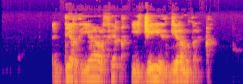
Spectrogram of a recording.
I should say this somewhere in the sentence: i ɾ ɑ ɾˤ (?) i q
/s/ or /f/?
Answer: f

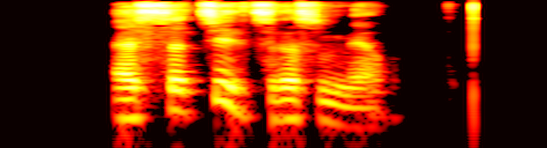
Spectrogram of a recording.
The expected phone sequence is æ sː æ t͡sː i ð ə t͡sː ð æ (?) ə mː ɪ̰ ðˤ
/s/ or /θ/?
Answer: s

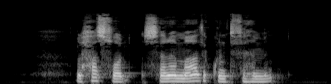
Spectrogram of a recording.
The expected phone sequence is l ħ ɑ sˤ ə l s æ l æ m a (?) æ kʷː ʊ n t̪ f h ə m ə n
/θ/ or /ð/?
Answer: ð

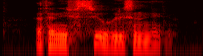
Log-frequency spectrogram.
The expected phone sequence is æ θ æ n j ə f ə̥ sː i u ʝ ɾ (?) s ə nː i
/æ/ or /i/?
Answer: i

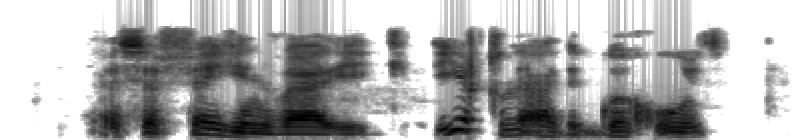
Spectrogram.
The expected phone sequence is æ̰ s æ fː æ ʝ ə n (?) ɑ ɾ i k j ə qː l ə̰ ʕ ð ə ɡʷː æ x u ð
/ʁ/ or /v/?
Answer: v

